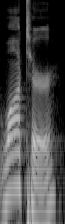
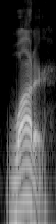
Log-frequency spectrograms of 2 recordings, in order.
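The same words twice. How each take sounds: First: The t is a clear British t sound. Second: The t is a soft, light d-like flap.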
